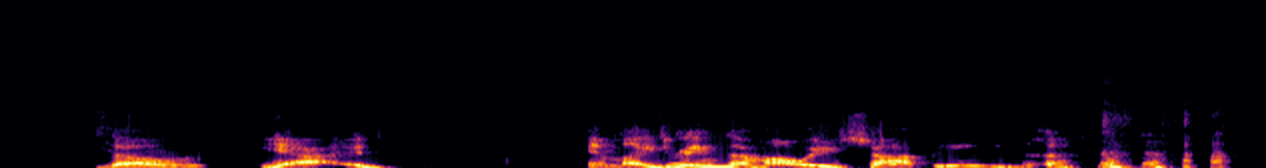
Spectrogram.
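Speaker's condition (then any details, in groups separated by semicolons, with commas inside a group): ALS; breathless after exertion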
